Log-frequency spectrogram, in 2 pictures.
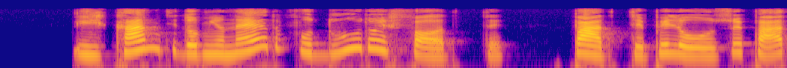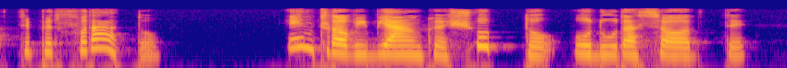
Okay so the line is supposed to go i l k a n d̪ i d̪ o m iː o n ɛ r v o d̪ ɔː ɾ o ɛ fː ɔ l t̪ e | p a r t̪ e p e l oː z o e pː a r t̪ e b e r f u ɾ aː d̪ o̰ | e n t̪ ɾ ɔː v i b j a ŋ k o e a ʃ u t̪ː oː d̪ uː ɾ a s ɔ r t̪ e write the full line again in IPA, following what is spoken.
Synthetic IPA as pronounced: i l k a n d̪ i d̪ o m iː o n ɛ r v o d̪ uː ɾ o ɛ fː ɔ r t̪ e | p a r t̪ e p e l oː z o e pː a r t̪ e p e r f u ɾ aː t̪ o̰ | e n t̪ ɾ ɔː v i b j a ŋ k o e a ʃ u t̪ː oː d̪ uː ɾ a s ɔ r t̪ e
